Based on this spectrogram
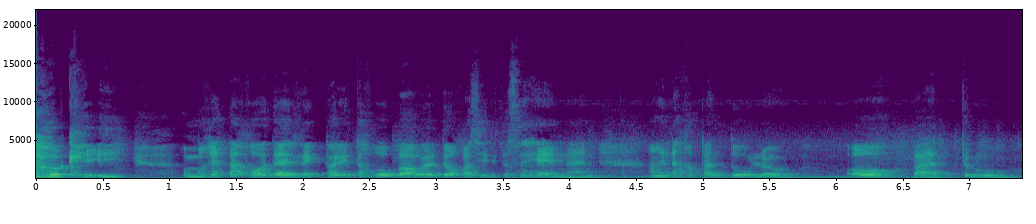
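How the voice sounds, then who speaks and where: At a moderate pace, a woman with a fairly low pitch speaks amid noticeable background noise and audible room echo. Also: lively intonation. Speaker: vlogger. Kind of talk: casual travel vlog. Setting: hotel on vacation.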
